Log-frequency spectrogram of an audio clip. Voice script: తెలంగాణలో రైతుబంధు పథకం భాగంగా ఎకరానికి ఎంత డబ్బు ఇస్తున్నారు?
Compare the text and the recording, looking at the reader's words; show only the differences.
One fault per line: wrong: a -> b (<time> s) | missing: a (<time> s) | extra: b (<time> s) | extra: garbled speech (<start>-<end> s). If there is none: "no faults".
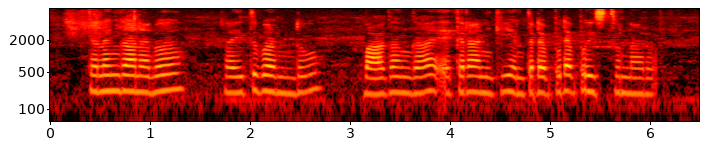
missing: పథకం (2.5 s)
extra: డబ్బు (5.1 s)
